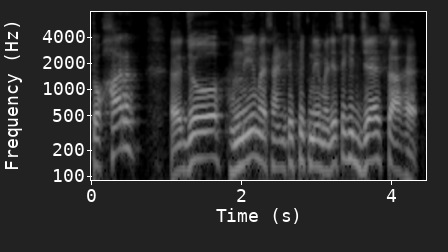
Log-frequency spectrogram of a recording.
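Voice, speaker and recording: A young Indian man teaching biology in an online lecture. He reads English lines slowly, explains them in Hindi, and keeps checking that students follow. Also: medium pitch. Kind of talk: online exam-prep lecture.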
